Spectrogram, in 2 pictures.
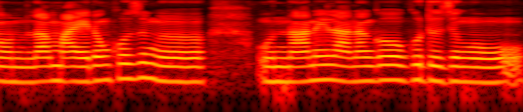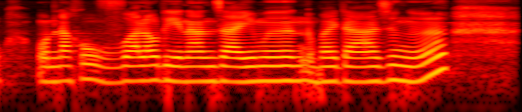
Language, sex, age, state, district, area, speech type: Bodo, female, 45-60, Assam, Kokrajhar, urban, spontaneous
